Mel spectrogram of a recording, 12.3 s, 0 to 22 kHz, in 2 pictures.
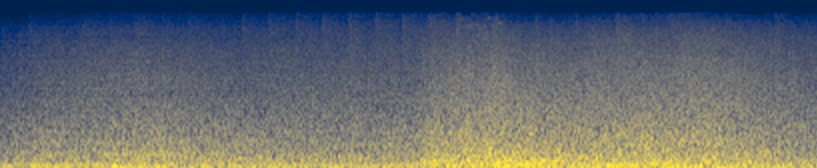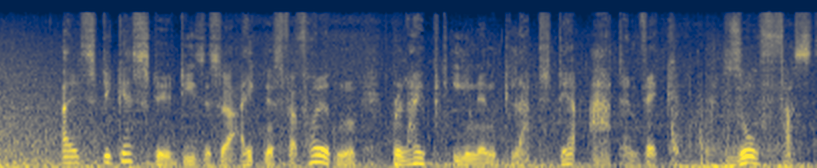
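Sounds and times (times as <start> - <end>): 
sea water roaring as a giant dance floor rises out of the ocean: 0.0 - 12.2
speech: 6.6 - 12.2.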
